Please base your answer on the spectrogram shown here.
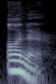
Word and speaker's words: honor: and University hour and honor start with a consonant but the H is silent giving us a vowel sound so we would use the article an before these nouns an hour and an honor likewise Union and University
